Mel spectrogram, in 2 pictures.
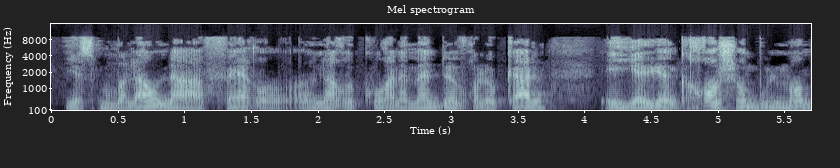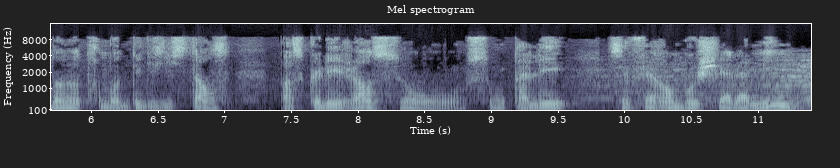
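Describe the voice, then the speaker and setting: The man's voice is very deep and low, moving at a moderate pace and rising and falling in an ordinary way. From Algeria, Saharan oasis town. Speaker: elder recounting his life. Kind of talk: documentary interview testimony. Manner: halting.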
